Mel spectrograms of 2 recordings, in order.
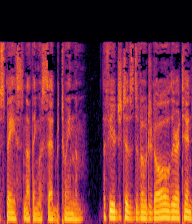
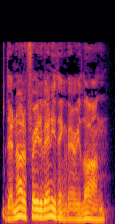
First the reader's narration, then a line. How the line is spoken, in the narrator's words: grunted Conan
